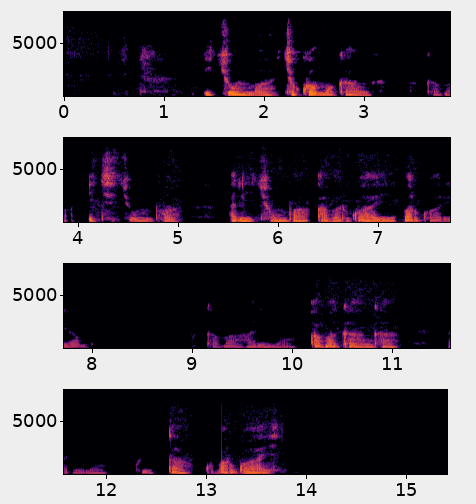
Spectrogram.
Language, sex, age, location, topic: Kinyarwanda, male, 25-35, Nyagatare, health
